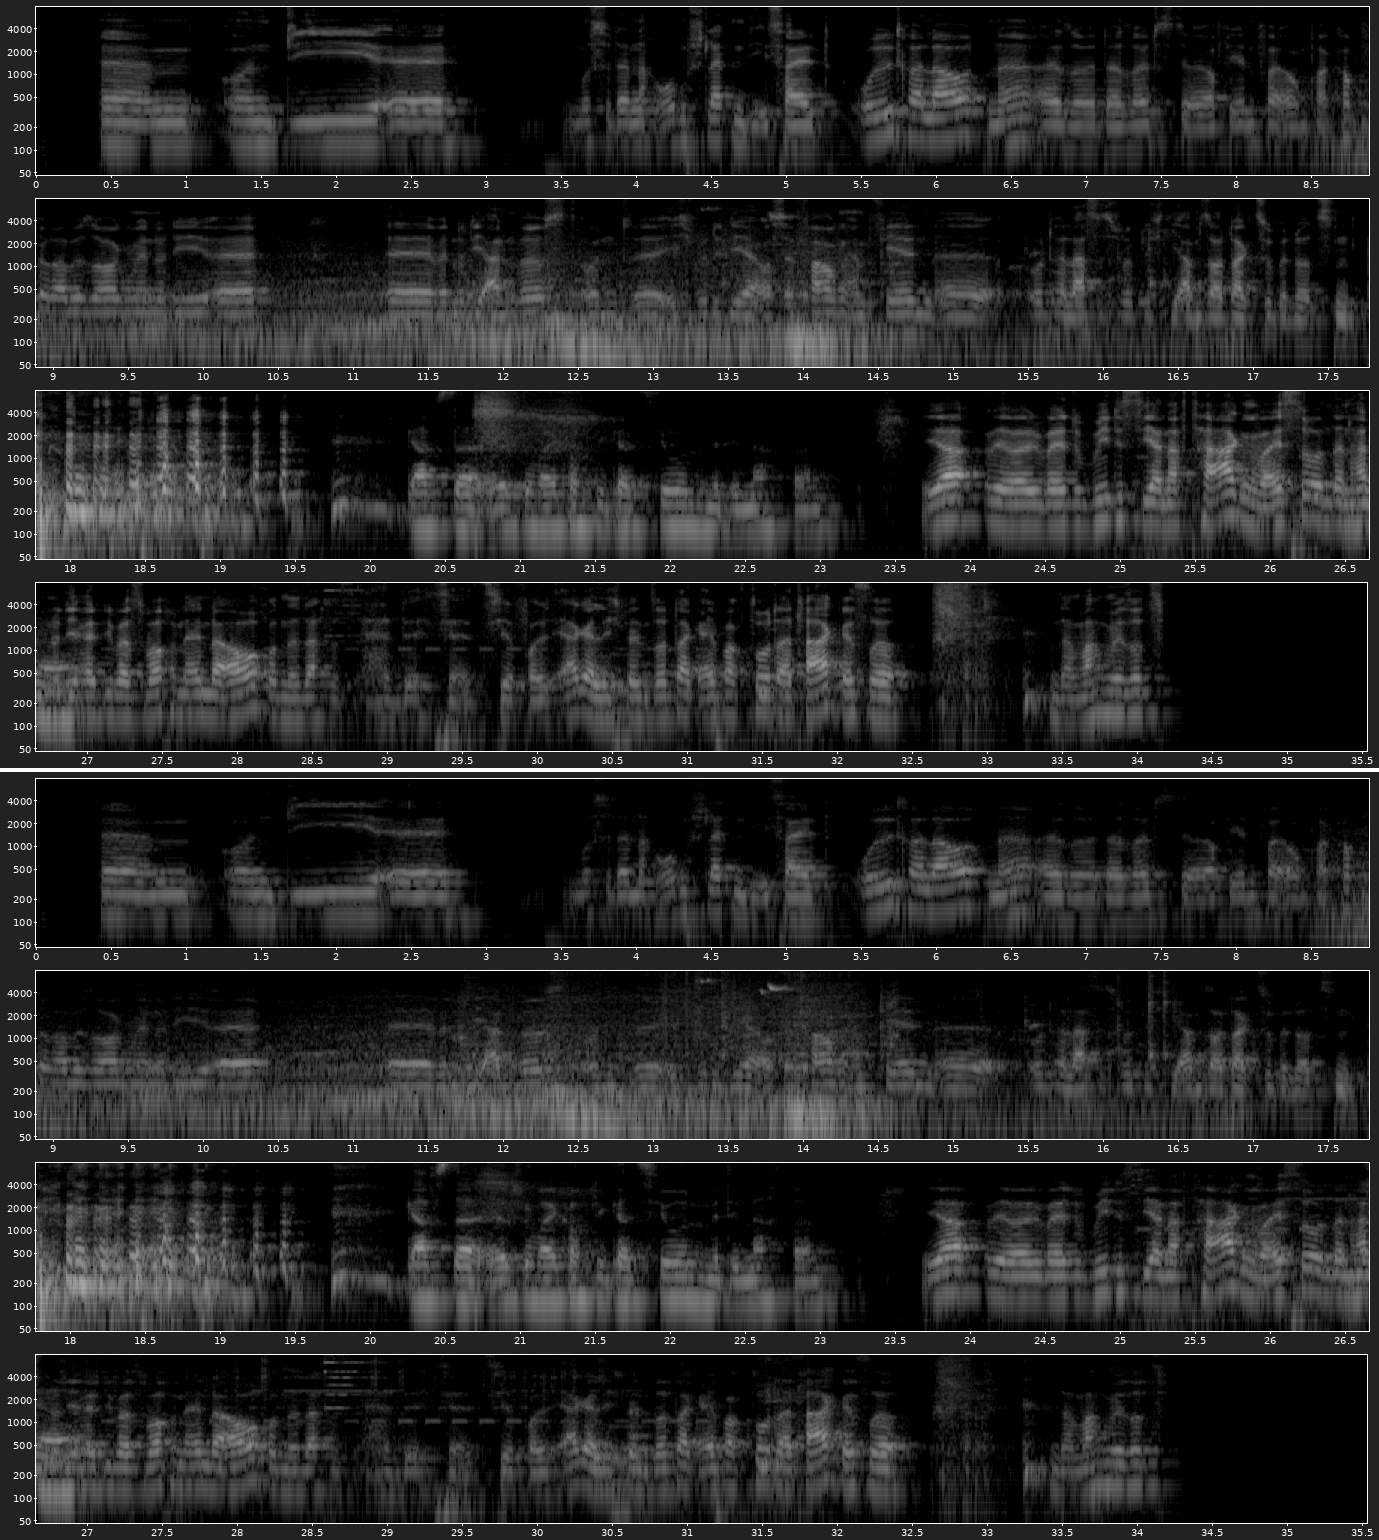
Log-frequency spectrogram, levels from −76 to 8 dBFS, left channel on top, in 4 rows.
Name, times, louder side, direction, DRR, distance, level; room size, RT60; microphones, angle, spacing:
voice 1, 0.4-2.8 3.5-10.9 11.2-17.9 18.4-18.9 20.7-21.4 23.4-34.2, left 3 dB, 85° left, 1.4 m, -42 dB
Motorcycle, 8.5-16.9, right 1 dB, 85° right, 2.4 m, -47 dB
voice 2, 17.7-19.0 19.7-23.1 26.5-27.0 31.5-31.7 33.2-33.5, right 2 dB, 65° right, 2.0 m, -40 dB
sound 1, 25.1-31.2, right 6 dB, 45° right, 2.6 m, -58 dB
14.5 x 7.4 x 8.2 m
head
